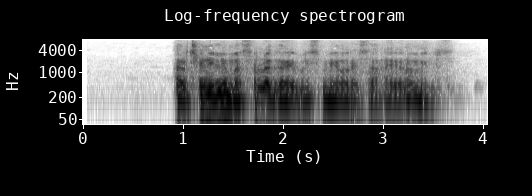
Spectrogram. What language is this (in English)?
Georgian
